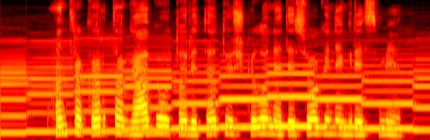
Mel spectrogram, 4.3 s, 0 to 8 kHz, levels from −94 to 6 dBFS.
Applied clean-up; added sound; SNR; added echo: none; Wind instrument, woodwind instrument; 3 dB; none.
